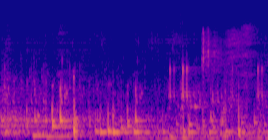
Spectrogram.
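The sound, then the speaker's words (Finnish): Waves break on beach stones, a faint, low sloshing and gurgling wash with irregular soft knocks running throughout. “Aallot lyövät rantakiviin.”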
